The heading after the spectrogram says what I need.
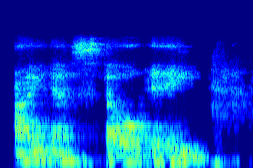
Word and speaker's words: Isla: Granddaughter Ela, Isla, pronounced without the S, meaning island in Spanish, was born on her son's birthday and was 9 years old this Monday.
